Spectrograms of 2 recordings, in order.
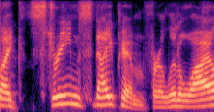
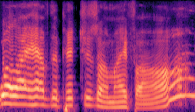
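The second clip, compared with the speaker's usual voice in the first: mock uptalk, rising intonation on every sentence. Mocking people who uptalk: imitating uptalk. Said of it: "'cause it doesn't sound like you're confident".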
